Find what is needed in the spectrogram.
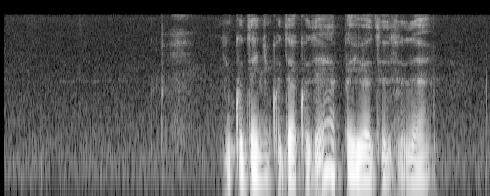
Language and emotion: Russian, neutral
